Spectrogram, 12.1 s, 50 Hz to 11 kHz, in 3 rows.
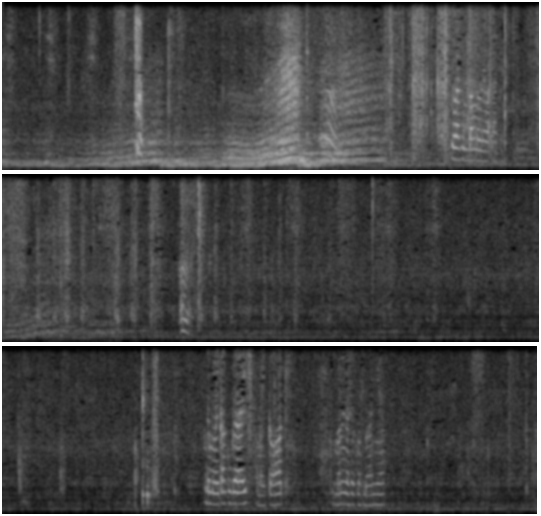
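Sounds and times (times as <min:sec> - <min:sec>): faint steady hum: 0:00.0 - 0:12.0
small animal high calls: 0:03.3 - 0:03.8, 0:09.6 - 0:11.0.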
